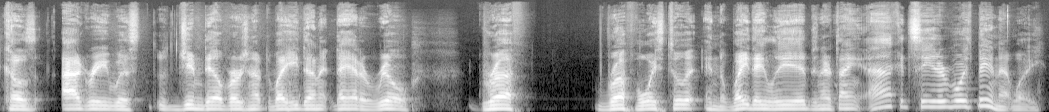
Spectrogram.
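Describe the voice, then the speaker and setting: A middle-aged man talks casually as a podcast co-host. His pitch is average, and his manner is folksy, plain and opinionated. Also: moderate pace, darkish tone. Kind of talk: casual chat.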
